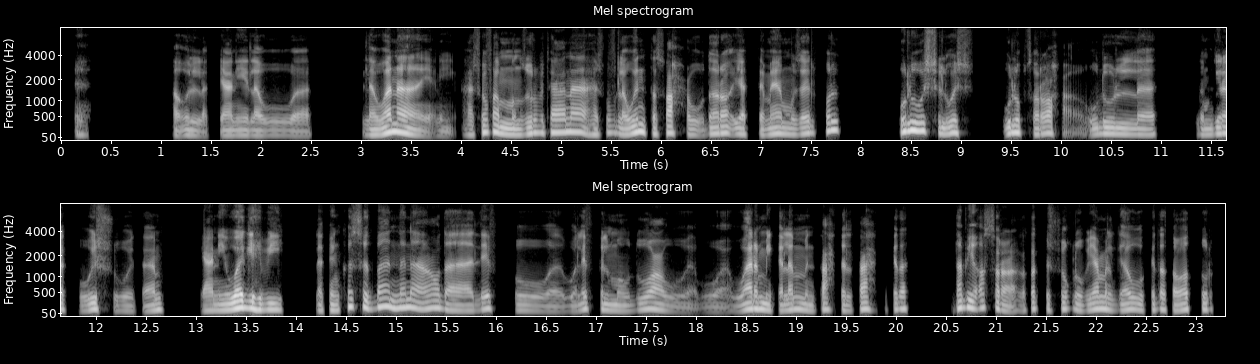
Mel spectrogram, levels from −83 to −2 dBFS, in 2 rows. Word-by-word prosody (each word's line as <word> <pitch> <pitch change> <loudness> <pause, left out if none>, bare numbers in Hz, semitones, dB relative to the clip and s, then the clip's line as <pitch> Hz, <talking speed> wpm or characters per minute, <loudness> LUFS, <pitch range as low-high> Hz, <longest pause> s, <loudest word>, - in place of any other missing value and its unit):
آآ - - -10 0.9
هاقول 90 +1 -3
لك 80 - -8
يعني، 90 +1 +1
لو 90 0 -4 0.7
لو 100 +4 +4
أنا 135 -9 +7
يعني 80 -1 -9
هاشوفها 140 +10 0
من 115 -3 +3
منظور 105 +5 +1
بتاعي 135 +1 +1
أنا 145 -6 +3
هاشوف، 130 +6 -6
لو 105 +5 +3
أنت 145 -5 +3
صح، 125 +1 0
وده 100 +4 -1
رأيك، 110 -4 +1
تمام، 110 +3 +1
وزي 115 +3 0
الفُل، 165 +8 0 0.6
قوله 160 +4 +6
له 175 - +8
وش 165 -6 +1
لوش، 120 +3 -1 0.3
قوله 120 +4 +1
له - - +5
بصراحة، 125 -1 -2 0.2
قوله 115 +3 0
ل 105 -2 0 0.5
لمديرك 115 +4 0
في - - -13
وشه، 100 -4 -3
تمام، 100 +5 -2 0.4
يعني 105 +2 +1
واجه 135 -1 +8
بيه، 115 0 +1 0.4
لكن 105 - -2
قصة 165 +6 0
بقى 165 +7 +1
إن 145 -3 +2
أنا 150 -5 +2
أقعد 145 -2 0
ألِف 105 +5 0 0.2
وألِف 95 +2 -6
الموضوع، 110 +4 -1
و 90 -7 -7 0.2
و 80 +3 -13
وأرمي 125 -1 +5
كلام 115 +5 +1
من 100 -4 -4
تحت 120 0 -2
لتحت 110 +3 -1
كده، 130 +2 -1 0.5
ده 145 - +4
بيأثّر 150 -5 +1
على 95 - 0
العلاقات 95 +9 -5
في - - -53
الشغل، 125 +2 -6
وبيعمل 115 +2 0
جو 115 +1 -1
كده 110 +3 -4
توتر، 115 +3 -2
115 Hz, 165 wpm, -24 LUFS, 100-130 Hz, 0.9 s, له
